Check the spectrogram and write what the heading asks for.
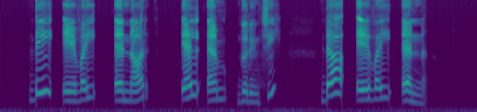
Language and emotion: Telugu, neutral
